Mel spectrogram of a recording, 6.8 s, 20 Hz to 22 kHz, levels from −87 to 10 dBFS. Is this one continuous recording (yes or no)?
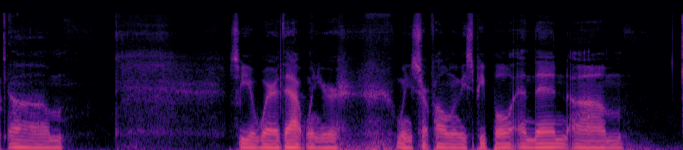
no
